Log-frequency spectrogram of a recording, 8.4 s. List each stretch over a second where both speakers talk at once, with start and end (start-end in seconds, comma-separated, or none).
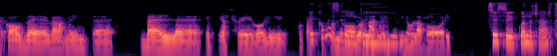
4.6-6.2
